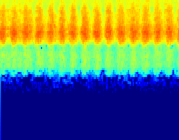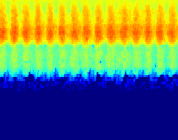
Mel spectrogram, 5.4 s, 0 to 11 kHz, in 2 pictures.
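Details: Pine-dwelling cicadas on Skiros Island, Greece, at Pefkos Bay in July 2018, recorded with a Sony RX3 and external mic: continuous rasping high-pitched drone throbbing in steady pulses nearly three per second, wind filtered out.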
